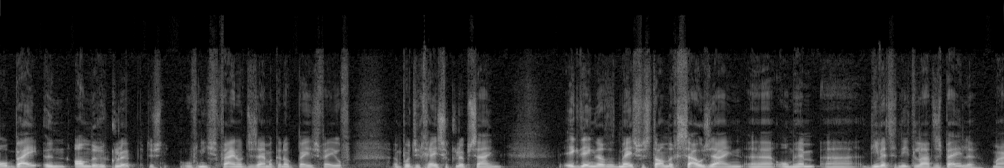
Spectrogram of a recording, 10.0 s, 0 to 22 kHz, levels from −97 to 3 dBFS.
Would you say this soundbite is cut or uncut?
uncut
